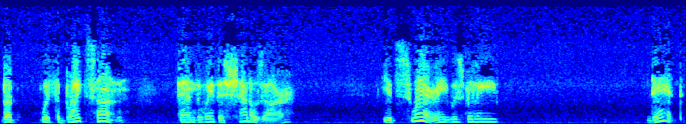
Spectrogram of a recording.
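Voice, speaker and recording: An actor playing an enthusiastic, slangy photographer's assistant in a radio drama, hip and wisecracking. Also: male voice, fairly high pitch, very animated, slow pace, pauses often. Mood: excited, eerie. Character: breezy, enthusiastic young male photographer's assistant. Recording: noisy, dull old radio recording.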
